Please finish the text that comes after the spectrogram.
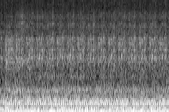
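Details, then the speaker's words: VW Vento diesel before repair, at idle: loud, hard rapid rattling knock on every firing stroke, described as tractor-like injector knocking that worsens with AC on. "ਤੁਸੀਂ ਦੇਖ ਸਕਦੇ ਹੋ ਬਹੁਤ ਜਿਆਦਾ sound ਆ ਕੜਕੜ ਕਰਦੀ ਤੇ ਇਹਦੀ ਆਵਾਜ਼ ਕਰਾਂਗੇ ਜਵਾਂ ਪਟਰੋਲ ਵਰਗੀ"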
